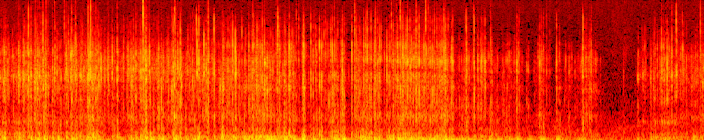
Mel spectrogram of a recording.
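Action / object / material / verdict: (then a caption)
scrape / silicone scrubbing glove with bristle pads / silicone / none. Long nails scratch quickly across the bristled palm of a pink-white silicone dishwashing glove with bristle pads, held upright. The result is a dense, uneven stream of dry, crackly ticks and scrapes with a bright hiss over a steady low rumble.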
